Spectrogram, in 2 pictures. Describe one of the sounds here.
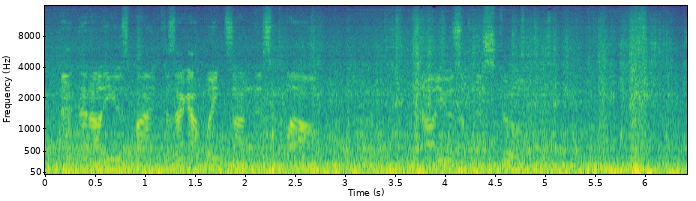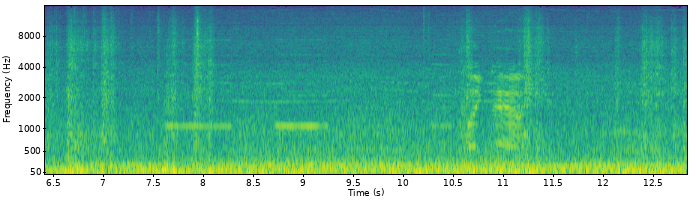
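A truck engine rumbles steadily up close.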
